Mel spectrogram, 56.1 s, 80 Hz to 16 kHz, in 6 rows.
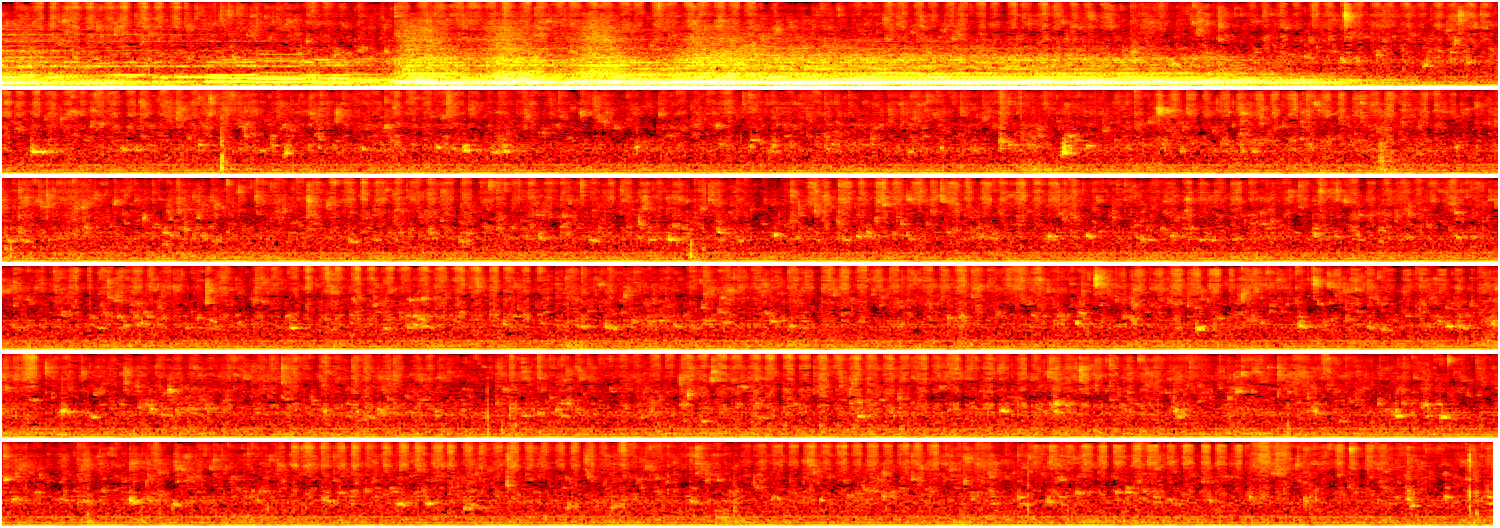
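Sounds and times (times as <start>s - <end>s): pencil scratching on paper: 51.6s - 55.4s.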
